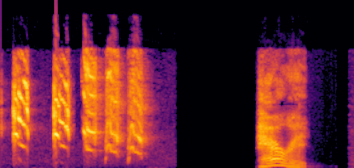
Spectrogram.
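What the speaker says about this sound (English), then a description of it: "Parrot." Several short harsh parrot squawks in quick succession, then a pause and one longer, louder, nasal squawk; loud and close, with no talking.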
